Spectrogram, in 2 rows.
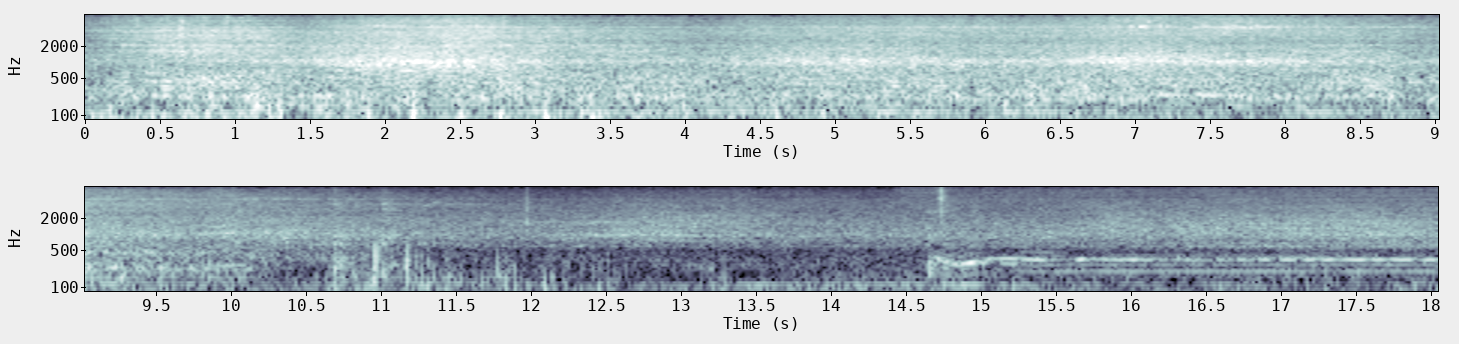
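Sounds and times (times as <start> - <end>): train wheels rushing on rails: 0.0 - 12.6.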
